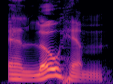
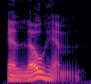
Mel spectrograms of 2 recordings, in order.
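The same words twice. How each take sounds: The two takes are said the same way.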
